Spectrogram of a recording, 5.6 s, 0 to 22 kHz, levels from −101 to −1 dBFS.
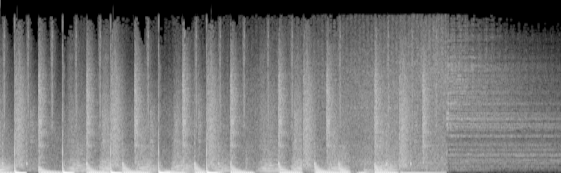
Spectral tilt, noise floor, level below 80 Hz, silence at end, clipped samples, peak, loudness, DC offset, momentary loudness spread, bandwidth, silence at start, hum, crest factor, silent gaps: -4.5 dB/octave; -35 dBFS; -14 dBFS; 0.1 s; under 0.1%; 0 dBFS; -14 LUFS; under 0.1%; 16 LU; 19 kHz; 0 s; none; 12 dB; none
